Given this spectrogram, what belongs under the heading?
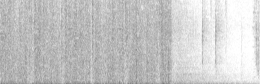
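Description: The Lead Sprinkler assault rifle firing in a video game. A loud, dense stream of rapid automatic fire lasts nearly two seconds, then cuts off into a quieter tail.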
